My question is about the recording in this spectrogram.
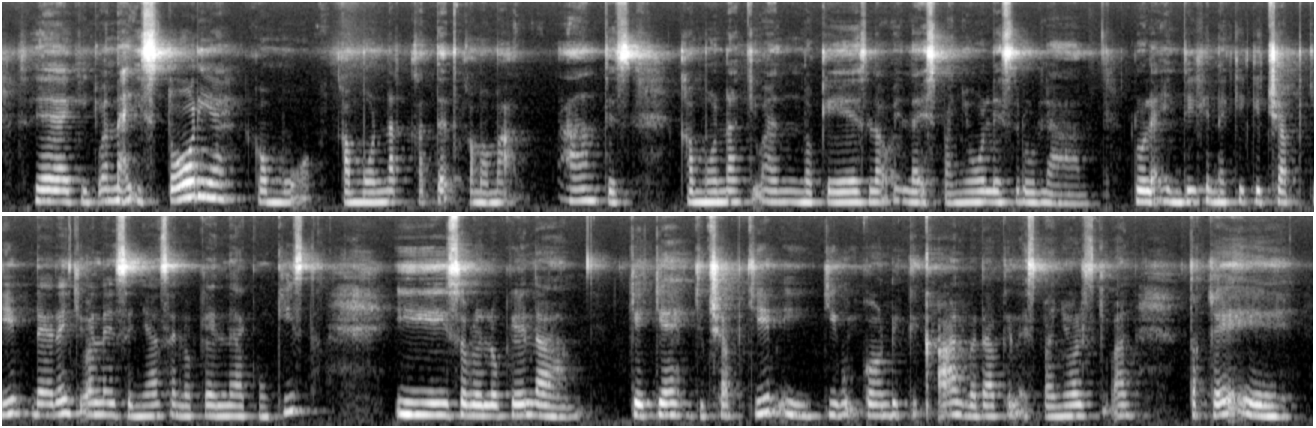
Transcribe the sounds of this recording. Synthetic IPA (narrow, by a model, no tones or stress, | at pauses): akikiɓanlaxist̪oɾjakomo | qamonaq͡χqat̪et̪ʼqamama̰ʔ | ant̪esqamonaŋkḭɓanlokeesllaespaɲolesɾula | ɾulaind̪ixenakekit͡ʃapkiːɓ̥ɾeʔaɾeʔŋkiɓanlaenseɲansalokelakoŋkist̪ḁisoβɾelokela | kekeŋkit͡ʃapkiːɓikiwiʔkonɾikːikʼa̰ːlbeɾɾakelaespaɲoleskiɓa̰nt̪aqeʔe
